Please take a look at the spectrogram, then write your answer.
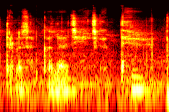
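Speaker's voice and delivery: softly whispered note to herself; whispered aside. Real, not acted. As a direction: murmur it while switching pens. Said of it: "aside while writing".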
